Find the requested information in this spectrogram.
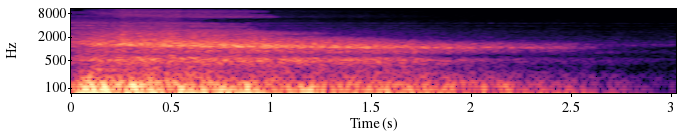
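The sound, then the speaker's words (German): A long, deep breath taken during a guided relaxation exercise. It is a broad, airy rush that is loud at first and then fades out over about three seconds. “Atme einmal tief ein und aus.”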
